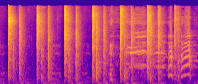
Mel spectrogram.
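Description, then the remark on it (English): A person imitates a horse with a steady run of sharp tongue clicks like clopping hooves, then a high, wavering whinny-like trill that ends the sequence. “Holy shit, I know you can make horse noise. That's a pretty good horse noise.”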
